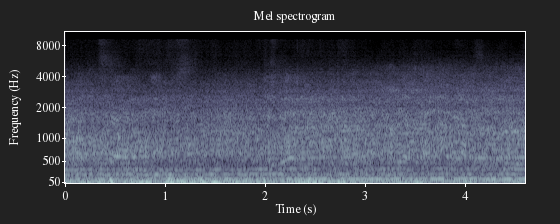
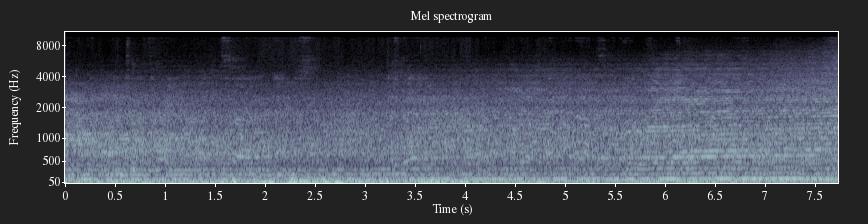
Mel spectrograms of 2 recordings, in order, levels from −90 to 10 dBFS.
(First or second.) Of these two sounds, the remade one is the first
